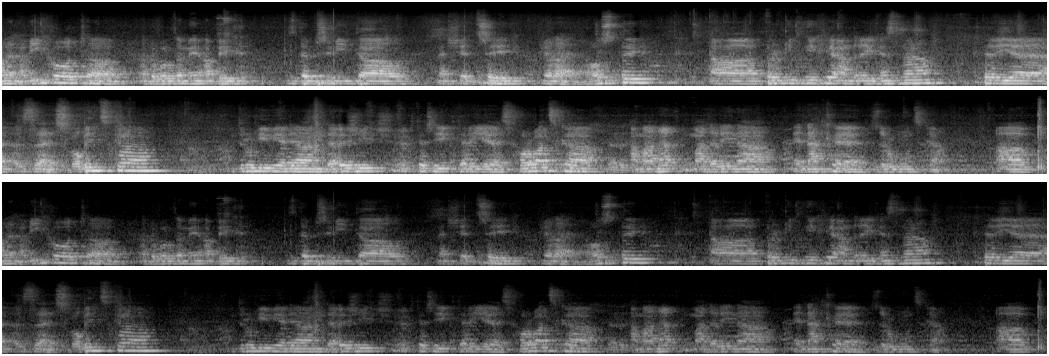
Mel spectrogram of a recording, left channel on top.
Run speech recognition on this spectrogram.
na východ a dovolte mi, abych zde přivítal naše tři milé hosty. A první z nich je Andrej Gnezda, který je ze Slovinska, druhým je Dan Derežič, který je z Chorvatska a Madalina Enake z Rumunska. A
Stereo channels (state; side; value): quieter; right; 11.2 dB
